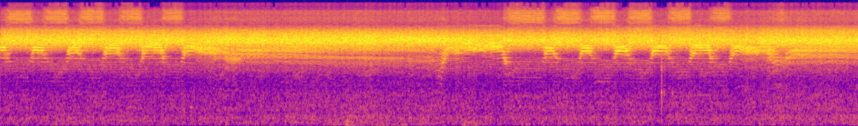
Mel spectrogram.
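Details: Robust cicada singing at Toyanogata Park, Niigata, Japan: loud high buzzing with bursts of pulsed phrases repeated about every half second, pausing mid-clip then resuming, steady insect drone throughout.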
